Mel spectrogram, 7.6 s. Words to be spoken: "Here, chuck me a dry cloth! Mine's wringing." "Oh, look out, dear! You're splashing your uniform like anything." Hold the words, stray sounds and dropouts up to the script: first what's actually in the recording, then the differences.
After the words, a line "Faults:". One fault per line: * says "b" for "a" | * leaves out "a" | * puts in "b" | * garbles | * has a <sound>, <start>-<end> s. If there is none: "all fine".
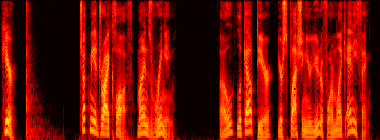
"Here, chuck me a dry cloth! Mine's wringing." "Oh, look out, dear! You're splashing your uniform like anything."
Faults:
* has a thud, 0.5-1.3 s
